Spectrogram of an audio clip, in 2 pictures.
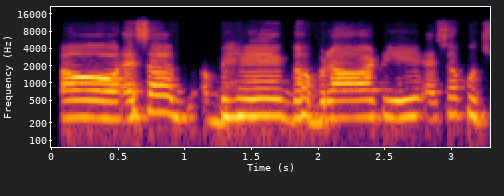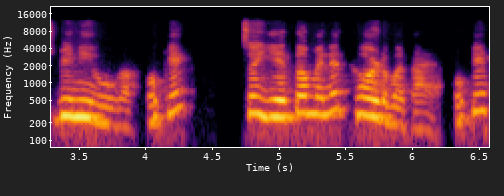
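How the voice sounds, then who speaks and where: A woman teaching meditation, guiding listeners step by step at an unhurried pace and often checking in with "okay". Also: sits high, no echo, rough recording. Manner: unhurried, repeats "okay" often, mixes in English words. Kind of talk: guided meditation instruction.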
